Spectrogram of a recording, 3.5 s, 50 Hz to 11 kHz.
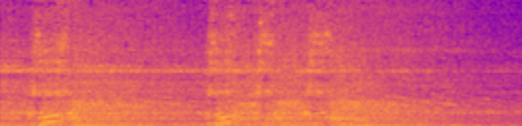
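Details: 2004 Chevrolet Impala SS, 3800 supercharged, after a cheap fix: two quick throttle blips rising cleanly with supercharger whine and settling back to idle; the engine revs freely and healthy.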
